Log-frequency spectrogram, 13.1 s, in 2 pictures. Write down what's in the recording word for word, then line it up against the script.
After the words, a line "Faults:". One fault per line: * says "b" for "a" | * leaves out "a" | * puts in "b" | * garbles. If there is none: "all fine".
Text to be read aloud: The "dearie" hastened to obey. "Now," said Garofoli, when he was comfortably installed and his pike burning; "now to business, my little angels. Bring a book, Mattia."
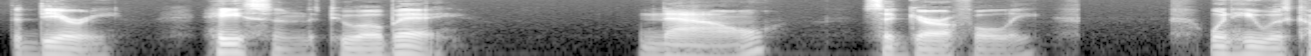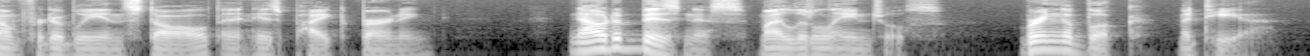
The "dearie" hastened to obey. "Now," said Garofoli, when he was comfortably installed and his pike burning; "now to business, my little angels. Bring a book, Mattia."
Faults:
all fine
